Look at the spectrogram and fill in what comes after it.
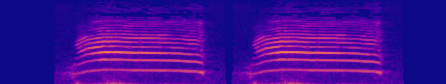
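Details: A cat meowing twice, two matching drawn-out meows of about a second each with a short pause between, steady in pitch and clearly harmonic; a faint low rumble underneath.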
